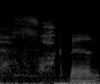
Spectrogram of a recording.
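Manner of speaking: a soft unvoiced curse, overcome; quiet, choked whisper. Real, not acted. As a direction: breathe the word out under your breath. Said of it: "I'm trying not to cry at the moment".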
